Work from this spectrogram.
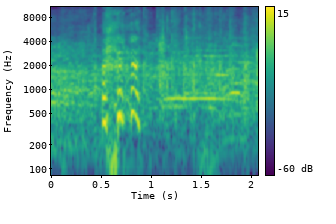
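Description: Applause from a stand-up comedy club crowd, a continuous wash of clapping with a short spoken voice breaking in near the middle.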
